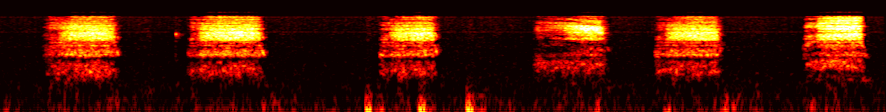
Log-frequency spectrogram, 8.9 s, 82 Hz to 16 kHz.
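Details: Barn owl at night, 25 May 2023 around 01:51, giving six long, harsh hissing screeches, each lasting about a second, roughly every one and a half seconds, with faint low rumbles in between.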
